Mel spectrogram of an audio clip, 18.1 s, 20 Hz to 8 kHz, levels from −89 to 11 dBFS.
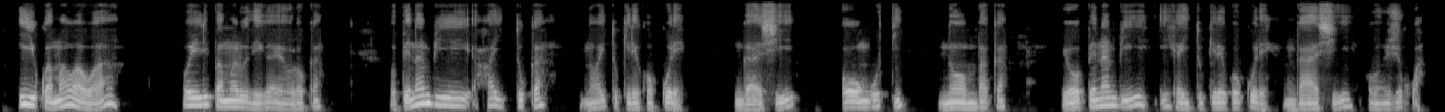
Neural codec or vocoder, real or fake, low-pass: none; real; 7.2 kHz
